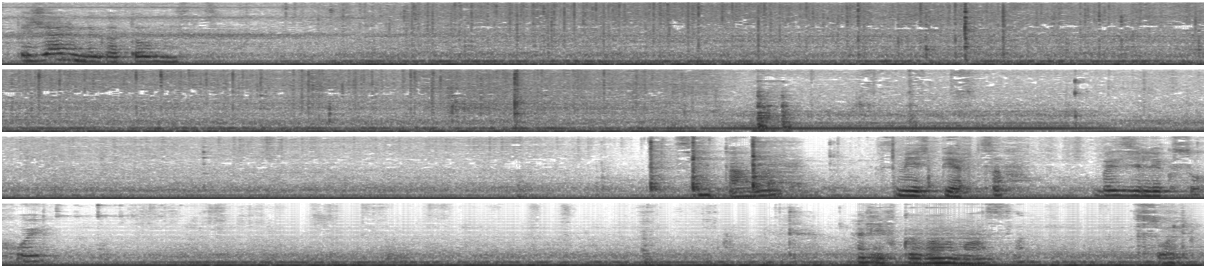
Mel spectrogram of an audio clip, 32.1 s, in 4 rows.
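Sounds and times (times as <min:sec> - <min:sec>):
steady low hum: 0:00.0 - 0:32.0
batter sizzling in oil: 0:00.1 - 0:20.3.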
